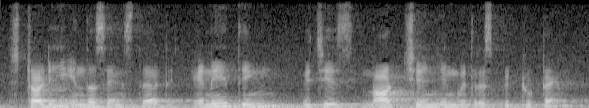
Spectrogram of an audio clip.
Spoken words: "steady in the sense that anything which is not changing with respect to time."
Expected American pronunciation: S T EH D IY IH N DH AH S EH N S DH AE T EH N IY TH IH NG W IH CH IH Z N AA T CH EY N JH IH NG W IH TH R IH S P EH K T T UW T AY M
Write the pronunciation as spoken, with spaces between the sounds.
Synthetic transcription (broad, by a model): S T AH D IY IH N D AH S EH N S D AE T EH N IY T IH NG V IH CH IH Z N AA T CH EY N JH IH NG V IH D R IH S P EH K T T UW T AY M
